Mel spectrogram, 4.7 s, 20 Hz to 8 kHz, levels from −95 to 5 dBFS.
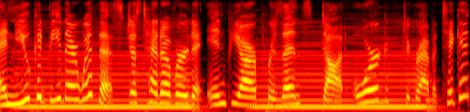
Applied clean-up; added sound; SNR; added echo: none; Bowed string instrument; 6 dB; none.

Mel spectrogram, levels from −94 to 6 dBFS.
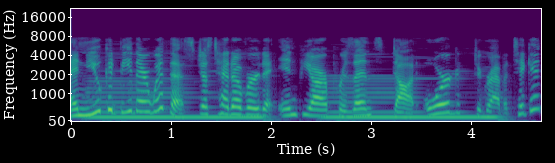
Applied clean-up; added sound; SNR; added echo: classical method log-MMSE.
